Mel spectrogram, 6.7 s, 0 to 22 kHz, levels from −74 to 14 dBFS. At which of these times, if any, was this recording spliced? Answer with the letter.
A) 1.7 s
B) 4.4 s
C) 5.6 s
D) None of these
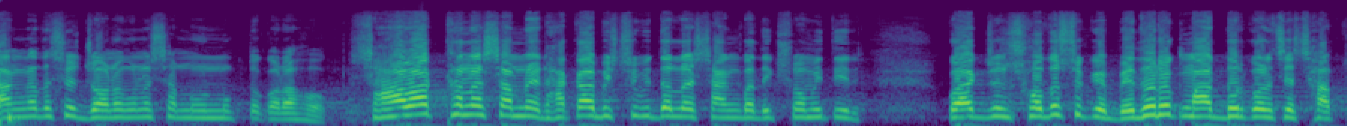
A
